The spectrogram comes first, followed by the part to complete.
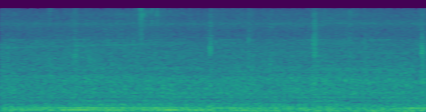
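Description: Low, steady engine rumble of road traffic, with a few faint ticks.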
